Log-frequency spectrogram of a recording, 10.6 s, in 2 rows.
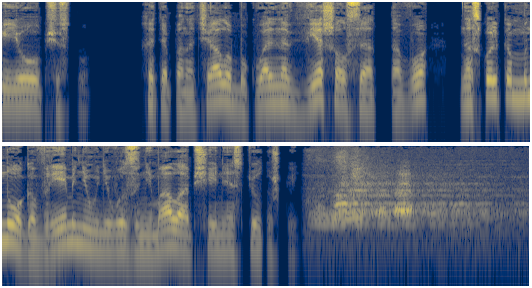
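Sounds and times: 
speech: 0.0s - 8.6s
steam locomotive whistle: 8.4s - 10.5s.

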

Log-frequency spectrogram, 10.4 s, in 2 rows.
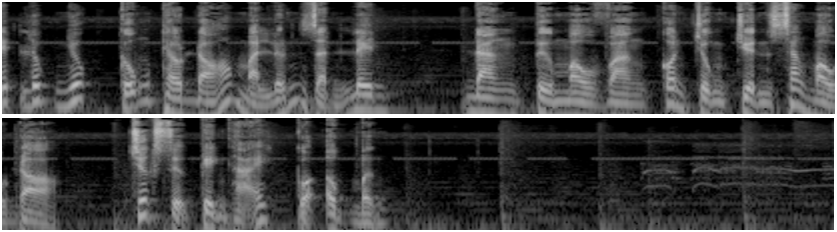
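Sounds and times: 
speech: 0.0s - 7.7s
rooster in a chicken cage outside a woodshed door crowing: 9.0s - 10.4s.

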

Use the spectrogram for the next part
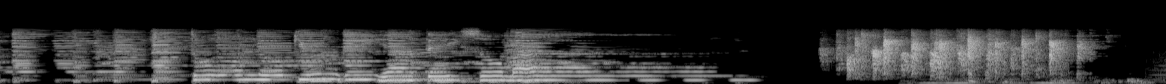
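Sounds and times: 
speech: 1.9s - 6.0s
hands clapping: 8.2s - 11.1s
electronic music with pulsing tones: 10.6s - 11.6s.

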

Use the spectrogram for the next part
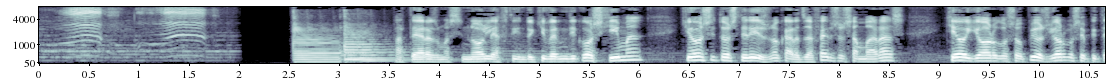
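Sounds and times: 
infant wailing: 0.0s - 2.0s
speech: 3.6s - 10.6s.

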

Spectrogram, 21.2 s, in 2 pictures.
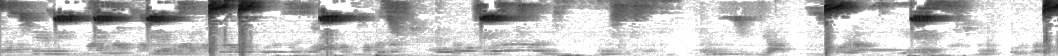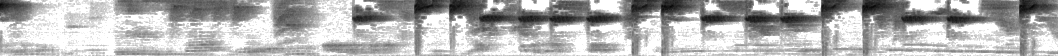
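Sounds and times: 
small bird song of clear piercing high chirps: 0.0s - 9.7s, 10.4s - 10.9s, 12.2s - 21.1s.

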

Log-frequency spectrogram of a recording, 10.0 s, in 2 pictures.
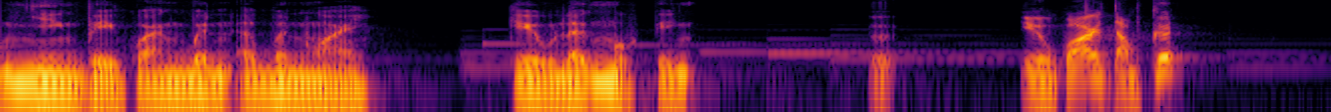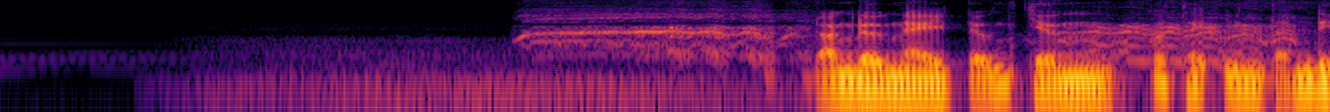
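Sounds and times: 
speech: 0.0s - 4.5s, 8.0s - 9.9s
panicking horse snorting: 6.4s - 8.1s, 8.9s - 9.9s
panicking horse neighing: 6.8s - 8.2s, 8.8s - 9.9s.

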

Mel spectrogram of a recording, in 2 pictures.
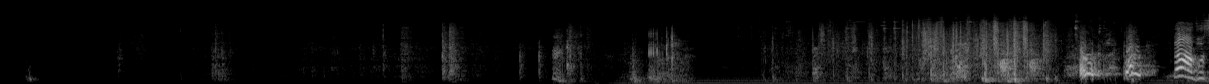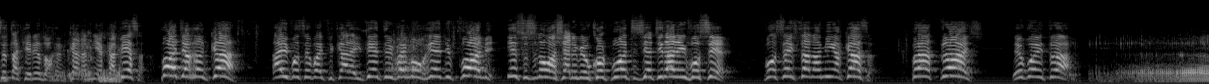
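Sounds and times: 
dog barking and yipping in a dubbed film scene: 8.1s - 11.7s
speech: 12.0s - 23.0s.

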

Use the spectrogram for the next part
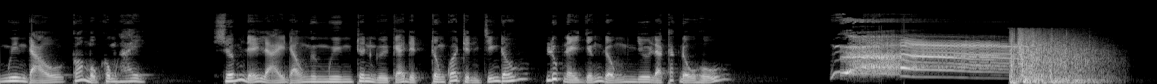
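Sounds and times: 
speech: 0.0s - 7.4s
loud drawn-out dying scream: 8.3s - 11.1s.

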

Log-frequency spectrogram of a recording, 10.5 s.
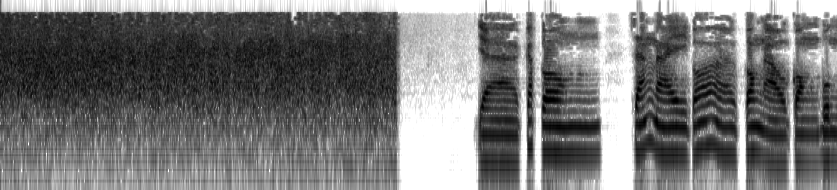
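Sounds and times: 
loud applause from audience: 0.0s - 5.0s
speech: 6.0s - 10.4s.

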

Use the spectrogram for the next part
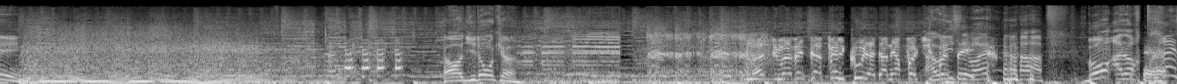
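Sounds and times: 
speech: 0.0s - 0.5s, 3.9s - 5.6s, 7.3s - 11.7s
low truck engine rumble: 0.0s - 10.8s
loud steady truck horn blaring: 0.3s - 6.6s
laughter: 6.4s - 8.4s, 9.2s - 10.6s.

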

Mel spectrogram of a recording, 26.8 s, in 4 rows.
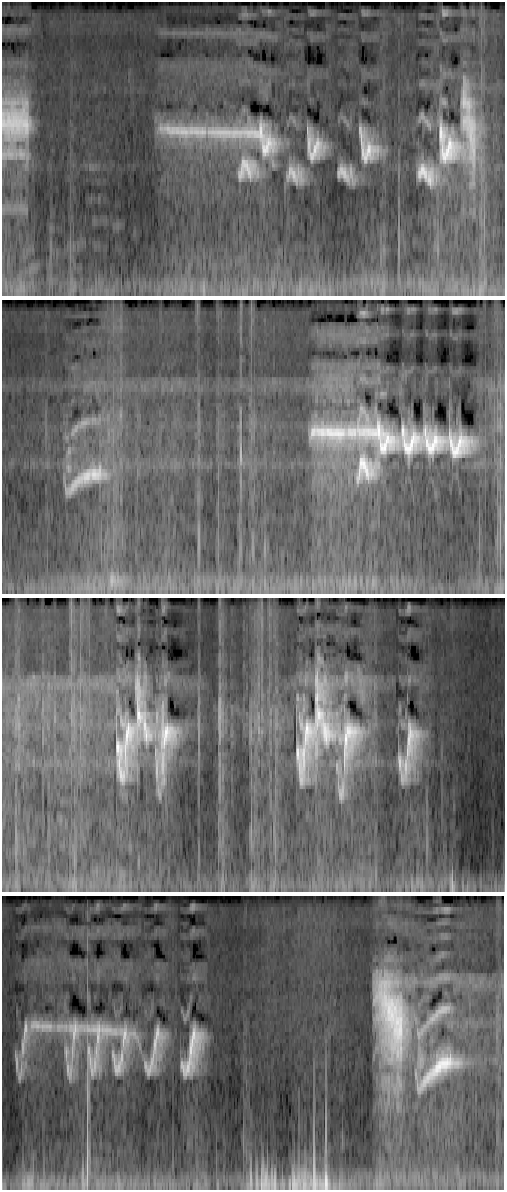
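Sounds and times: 
bird song of long and slurred whistles: 0.0s - 0.4s, 2.0s - 6.4s, 7.5s - 8.4s, 10.8s - 13.1s, 14.9s - 15.9s, 17.3s - 19.1s, 20.2s - 22.9s, 25.0s - 26.4s.

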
